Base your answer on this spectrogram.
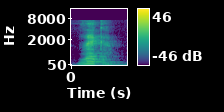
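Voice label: "Deka", male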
